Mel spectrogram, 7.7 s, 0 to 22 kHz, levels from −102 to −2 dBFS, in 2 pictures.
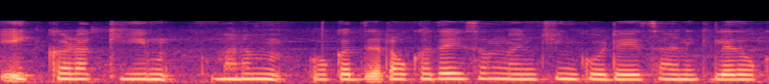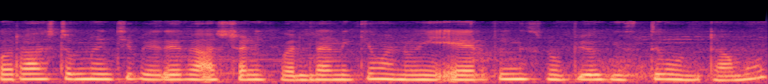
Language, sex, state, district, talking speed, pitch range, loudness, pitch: Telugu, female, Andhra Pradesh, Chittoor, 140 wpm, 225-245 Hz, -16 LUFS, 235 Hz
